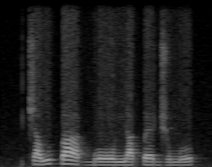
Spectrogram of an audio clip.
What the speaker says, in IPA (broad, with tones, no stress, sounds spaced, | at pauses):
t͡ʃ a˨ w u˦ ɡ͡b aː˦˨ ɡ͡b oː˨ ɲ a˨ k͡p ɛ˨ d͡ʒ ʊ˨ m ʊ˨˦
